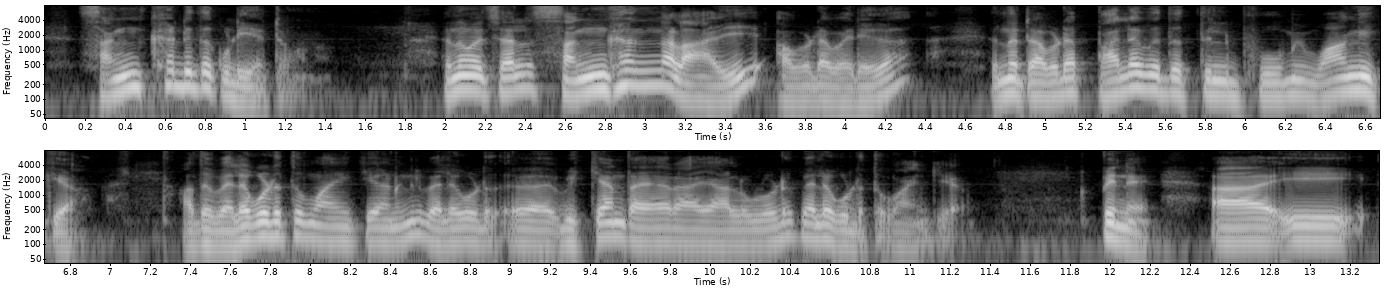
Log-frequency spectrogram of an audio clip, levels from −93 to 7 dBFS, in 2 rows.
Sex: male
